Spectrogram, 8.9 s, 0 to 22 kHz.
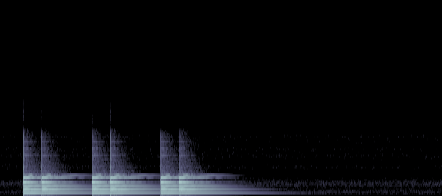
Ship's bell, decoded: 6

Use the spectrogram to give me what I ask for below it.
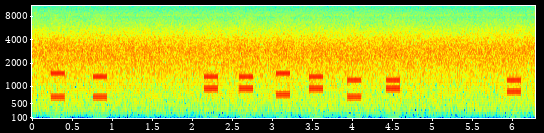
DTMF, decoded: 32 00601* 7

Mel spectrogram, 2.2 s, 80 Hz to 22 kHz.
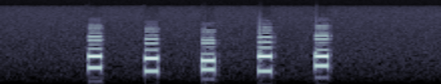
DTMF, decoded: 9243#

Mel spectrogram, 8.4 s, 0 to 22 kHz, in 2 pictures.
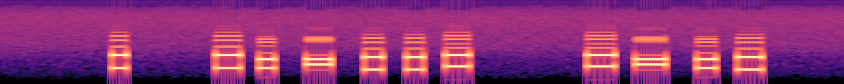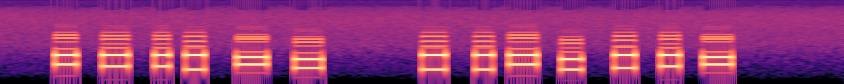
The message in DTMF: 6 64*229 9*42 #99304 33#1690

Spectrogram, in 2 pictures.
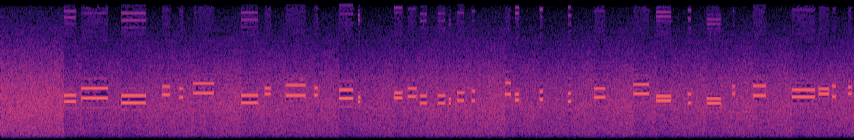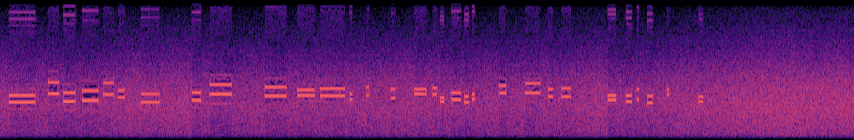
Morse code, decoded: none

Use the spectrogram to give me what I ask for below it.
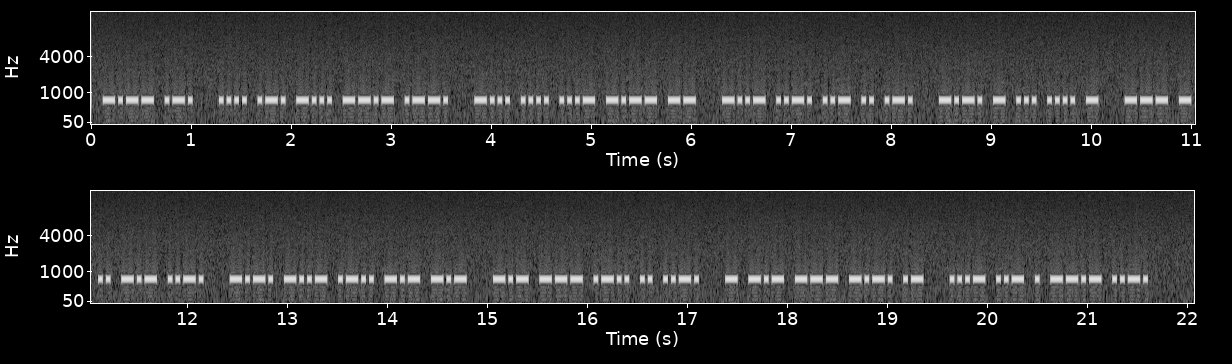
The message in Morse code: … HRBQP BHVYM XFUIR CTSHT OTIKF CXLKK KOLIF TKOCA VUEQF

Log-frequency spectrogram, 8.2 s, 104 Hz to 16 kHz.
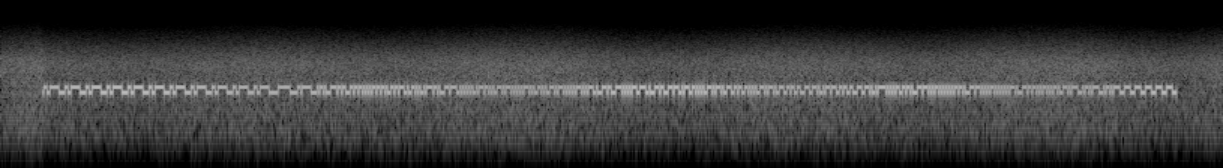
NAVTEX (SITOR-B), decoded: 3025 4316 4297 7418 7958 6064 0100

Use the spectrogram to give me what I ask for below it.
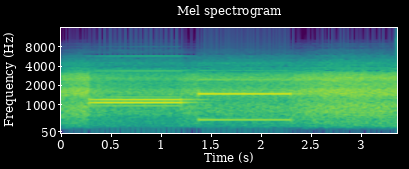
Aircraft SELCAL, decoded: PQ-ES

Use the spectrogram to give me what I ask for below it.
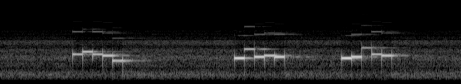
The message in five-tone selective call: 68651 30454 34465

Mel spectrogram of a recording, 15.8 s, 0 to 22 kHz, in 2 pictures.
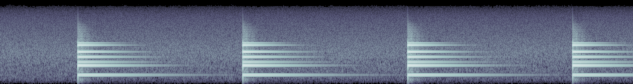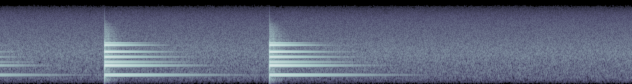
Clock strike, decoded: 6

